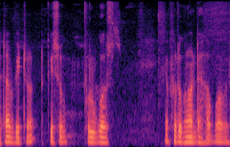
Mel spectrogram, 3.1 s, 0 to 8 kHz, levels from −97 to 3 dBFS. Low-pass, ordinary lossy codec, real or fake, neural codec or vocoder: none; none; real; none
